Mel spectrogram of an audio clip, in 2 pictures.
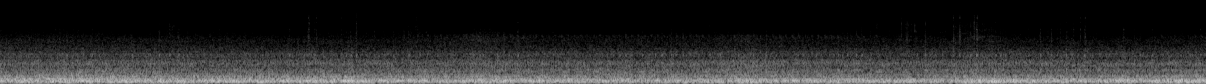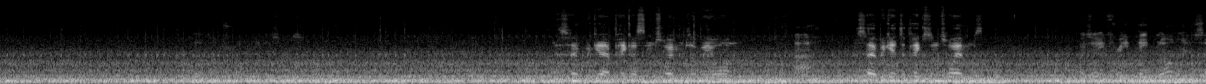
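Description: A car's engine and tyres rumble steadily while driving along a road, heard from inside the car.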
